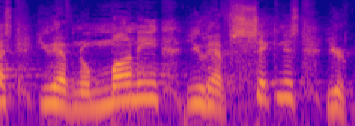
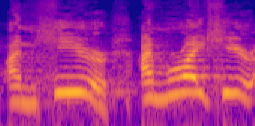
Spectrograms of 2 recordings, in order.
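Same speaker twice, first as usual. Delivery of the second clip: raised, urgent voice; urgent calling out; 9 semitones higher, 7 dB louder, slower than usual. Retold or imitated. Counselor reaches out to screaming kids, urgent raised call. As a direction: call out to be found over the panic.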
